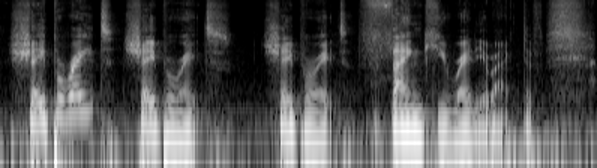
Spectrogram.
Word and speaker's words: Shaperate: Um, it's pronounced shape erate. Shaperate.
